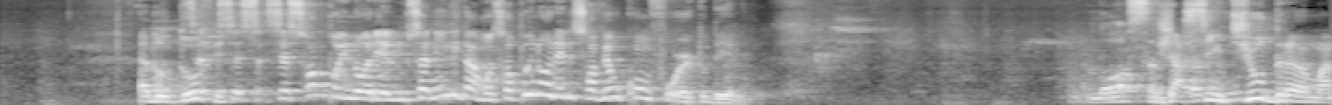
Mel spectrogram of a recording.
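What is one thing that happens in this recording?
A young man talks calmly and close.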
